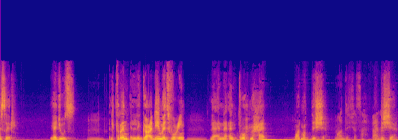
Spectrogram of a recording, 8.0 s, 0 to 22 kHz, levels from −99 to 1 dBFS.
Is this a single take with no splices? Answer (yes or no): no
